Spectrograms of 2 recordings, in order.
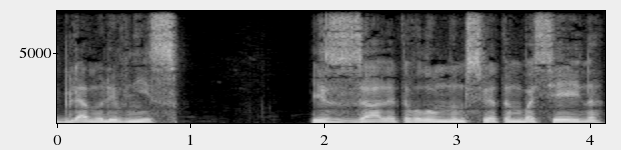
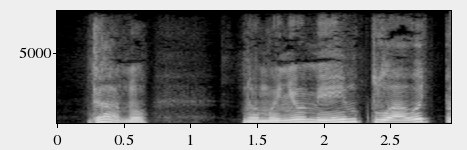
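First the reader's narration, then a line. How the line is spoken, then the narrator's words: Timid babble. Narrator (Russian): пролепетал Майкл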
